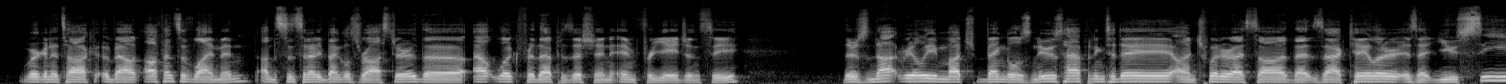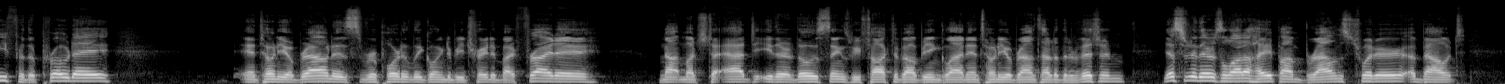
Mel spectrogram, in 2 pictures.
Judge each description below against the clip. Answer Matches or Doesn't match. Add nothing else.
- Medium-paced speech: Matches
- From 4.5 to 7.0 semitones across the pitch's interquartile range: Doesn't match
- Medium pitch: Doesn't match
